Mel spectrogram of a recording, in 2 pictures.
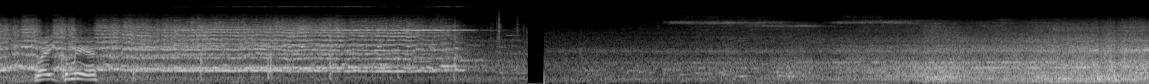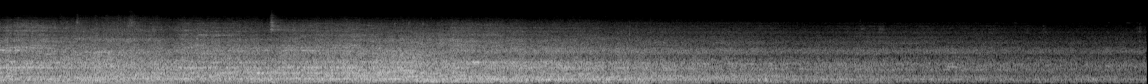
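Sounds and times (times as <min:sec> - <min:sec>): train passing at speed: 0:05.5 - 0:22.9.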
